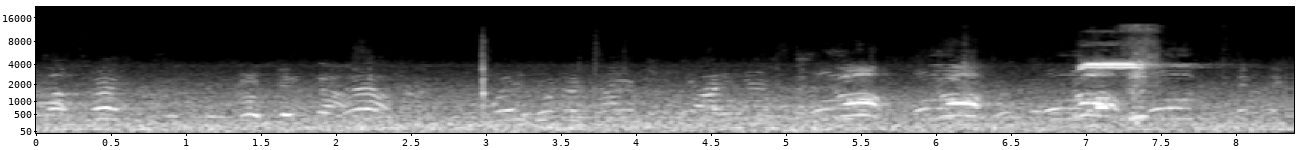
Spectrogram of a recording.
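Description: Lacrosse players shouting short calls to one another across the field. There is a single sharp click about three seconds in, and a short, shrill whistle blast from a coach about seven seconds in, signalling the next phase of the drill.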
